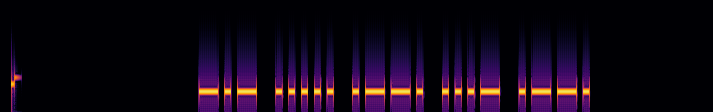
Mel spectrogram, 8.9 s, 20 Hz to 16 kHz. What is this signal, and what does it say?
Morse code, heard as a keyed tone, about 15 wpm, 700 Hz. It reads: K5PVP
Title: USA Call Signs - 5 Characters - Repeated 3x - 15wpm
